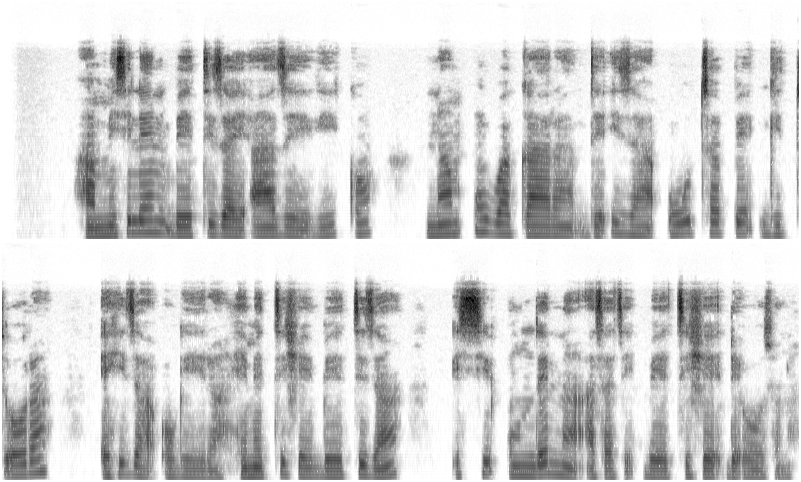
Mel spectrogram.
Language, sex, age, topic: Gamo, male, 18-24, agriculture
